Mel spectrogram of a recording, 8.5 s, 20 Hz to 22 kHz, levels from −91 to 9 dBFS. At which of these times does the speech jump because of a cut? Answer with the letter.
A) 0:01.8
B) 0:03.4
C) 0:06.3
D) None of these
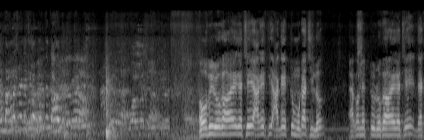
B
